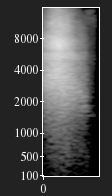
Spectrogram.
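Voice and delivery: short retaliatory shush; shush back. Acted. Barum shushes back at the audience, short shush. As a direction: shush right back at them. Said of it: "back at them".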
